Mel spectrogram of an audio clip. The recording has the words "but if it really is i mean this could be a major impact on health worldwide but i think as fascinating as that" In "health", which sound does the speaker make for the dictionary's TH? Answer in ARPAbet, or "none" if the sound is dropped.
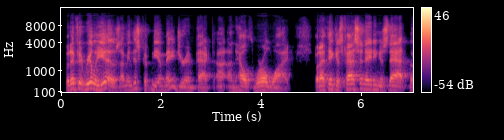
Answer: TH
